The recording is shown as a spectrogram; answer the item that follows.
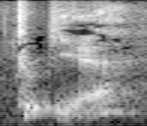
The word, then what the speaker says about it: Türkiye: Turkey, pronounced Türkiye, if you are there, has an extraordinary heritage, once the seat of the Greek, Roman, and Ottoman empires.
